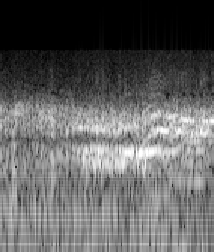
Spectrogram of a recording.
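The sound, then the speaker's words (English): A car approaching fast produces a steady, broad engine and road roar that grows somewhat louder toward the end and stays unbroken, with no voices. “Come on, watch out. There's a car coming.”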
